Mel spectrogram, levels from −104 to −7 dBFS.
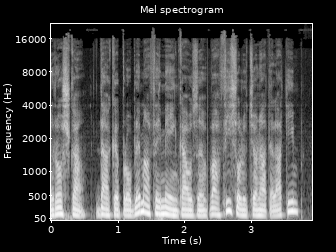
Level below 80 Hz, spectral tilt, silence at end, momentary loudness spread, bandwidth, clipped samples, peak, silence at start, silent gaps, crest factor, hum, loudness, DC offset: -42 dBFS; -7 dB/octave; 0.2 s; 5 LU; 18.5 kHz; under 0.1%; -4 dBFS; 0 s; none; 10 dB; none; -15 LUFS; under 0.1%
